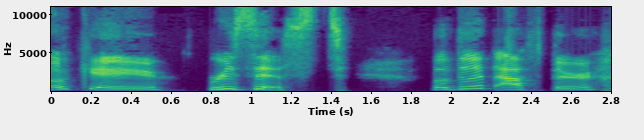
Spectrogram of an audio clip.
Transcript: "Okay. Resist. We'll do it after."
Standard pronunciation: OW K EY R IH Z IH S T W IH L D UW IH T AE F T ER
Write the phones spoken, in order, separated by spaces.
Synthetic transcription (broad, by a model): OW K EY R IH Z IH S T W IH L D UW IH T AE F T ER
